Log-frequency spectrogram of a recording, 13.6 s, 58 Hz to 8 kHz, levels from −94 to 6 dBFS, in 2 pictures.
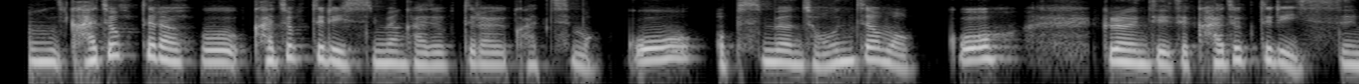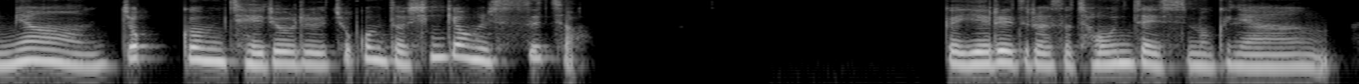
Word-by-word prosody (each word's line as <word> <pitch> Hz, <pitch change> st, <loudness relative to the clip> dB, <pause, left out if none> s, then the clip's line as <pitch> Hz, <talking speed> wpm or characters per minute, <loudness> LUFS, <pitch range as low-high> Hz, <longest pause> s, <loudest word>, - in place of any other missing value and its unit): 음 220 Hz, 0 st, +3 dB
가족들하고 230 Hz, -6 st, +1 dB
가족들이 255 Hz, 0 st, 0 dB
있으면 200 Hz, 0 st, -1 dB
가족들하고 180 Hz, 0 st, -4 dB
같이 180 Hz, -1 st, -10 dB
먹고 245 Hz, -, +1 dB
없으면 210 Hz, -5 st, -1 dB
저 180 Hz, -2 st, -5 dB
혼자 225 Hz, +5 st, +2 dB
먹고 230 Hz, -, 0 dB, 0.4 s
그럼 220 Hz, -1 st, +5 dB
이제 195 Hz, -1 st, +1 dB
이제 180 Hz, 0 st, -4 dB
가족들이 225 Hz, +2 st, -1 dB
있으면 185 Hz, +2 st, 0 dB
쪼끔 260 Hz, -2 st, +2 dB
재료를 190 Hz, -2 st, 0 dB
쪼금 240 Hz, +5 st, -1 dB
더 195 Hz, -, -1 dB
신경을 275 Hz, +4 st, +2 dB
쓰죠. 255 Hz, +4 st, -7 dB, 1.9 s
그러니까 190 Hz, -1 st, +4 dB
예를 200 Hz, +1 st, +5 dB
들어서 185 Hz, -2 st, -3 dB
저 180 Hz, +1 st, -4 dB
혼자 195 Hz, +1 st, +2 dB
있으면 175 Hz, -1 st, -4 dB
그냥 165 Hz, -3 st, -4 dB
200 Hz, 320 characters per minute, -25 LUFS, 180-235 Hz, 1.9 s, 그럼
